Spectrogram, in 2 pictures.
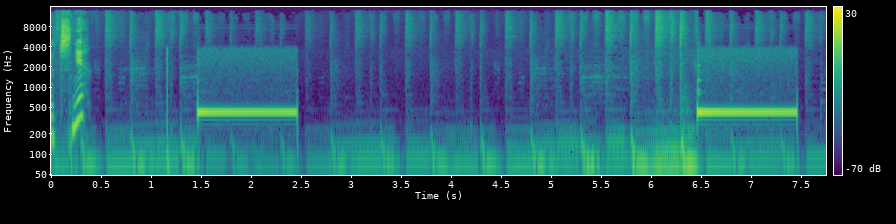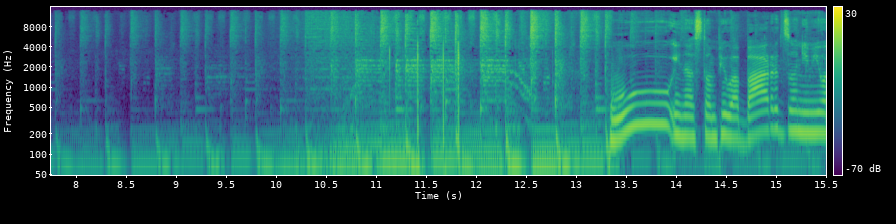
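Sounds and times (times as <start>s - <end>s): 
speech: 0.0s - 0.5s, 13.4s - 15.4s
rhythmic music: 0.0s - 15.4s
ringback tones on a phone line: 1.5s - 2.5s, 6.5s - 7.5s.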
